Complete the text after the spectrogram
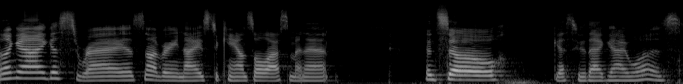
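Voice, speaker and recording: At a moderate pace, a woman speaks with ordinary pitch variation and an unremarkable speaking voice, captured on a very clean recording with a silent background. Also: medium pitch for a woman. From US, Filipino immigrant family. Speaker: podcast co-host. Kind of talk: casual chat.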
